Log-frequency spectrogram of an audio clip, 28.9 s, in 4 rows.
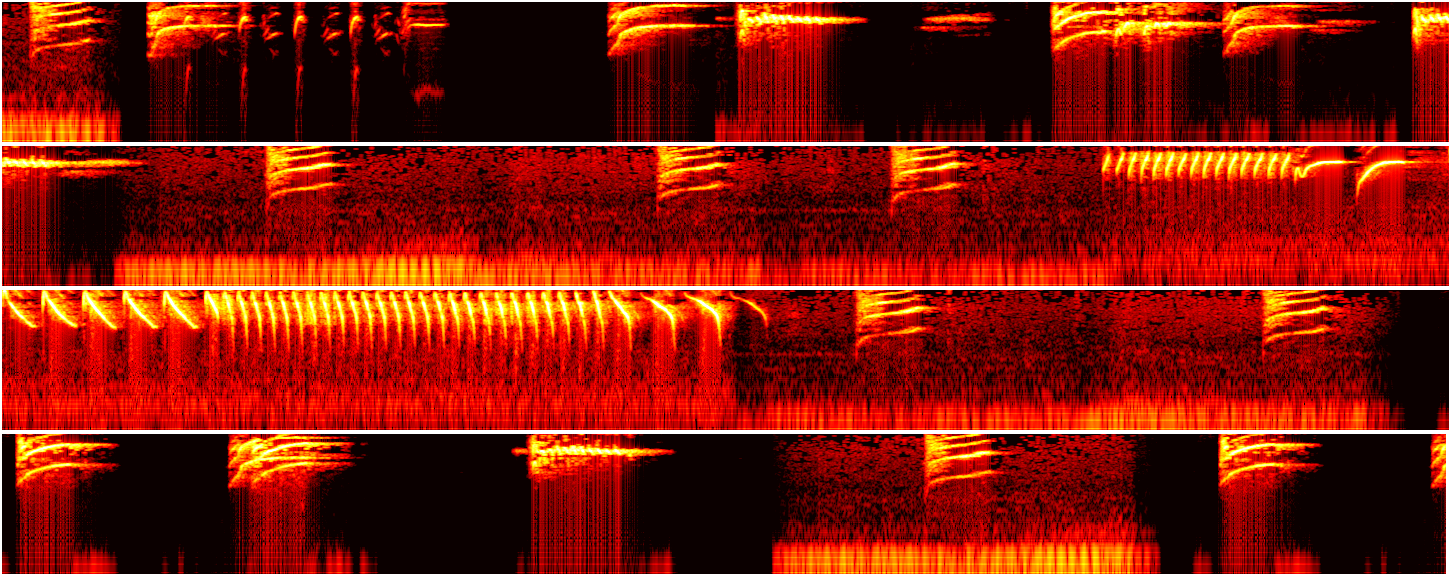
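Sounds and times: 
Belgian canary giving a dense high trill with rapid rolls: 0.0 - 2.2, 3.0 - 9.4, 10.2 - 19.5, 20.6 - 23.5, 26.0 - 27.0, 27.8 - 28.9.

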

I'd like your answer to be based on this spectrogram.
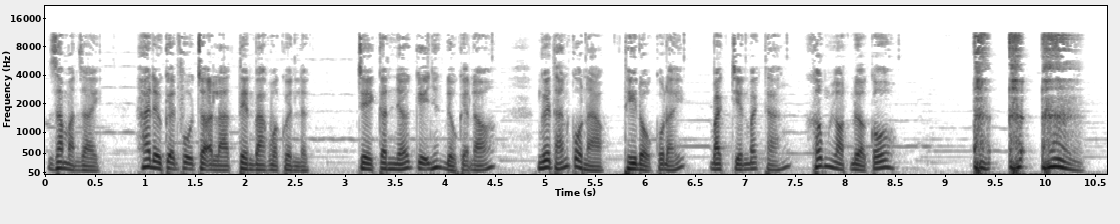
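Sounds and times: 
speech: 0.0 - 8.6, 9.3 - 10.2
repeated dry coughing: 9.3 - 10.4.

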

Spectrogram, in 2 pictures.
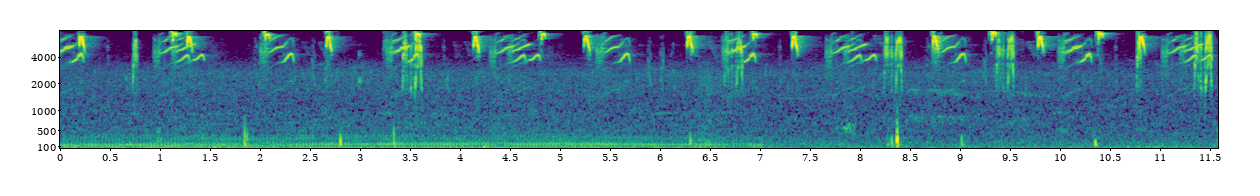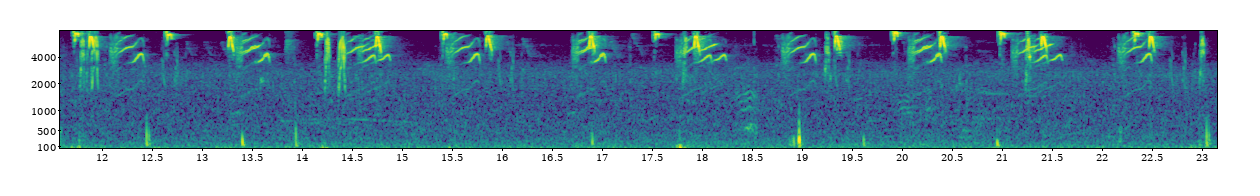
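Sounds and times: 
little spiderhunter chirping: 0.0 - 23.1.

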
